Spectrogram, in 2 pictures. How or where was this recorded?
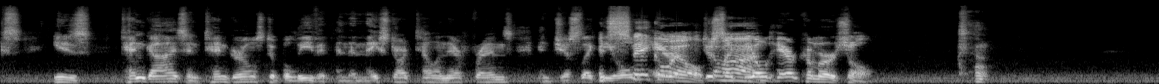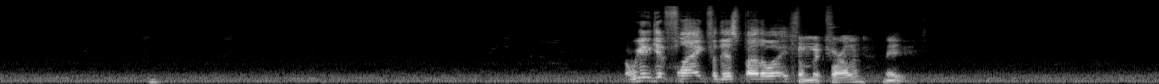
inside a vehicle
